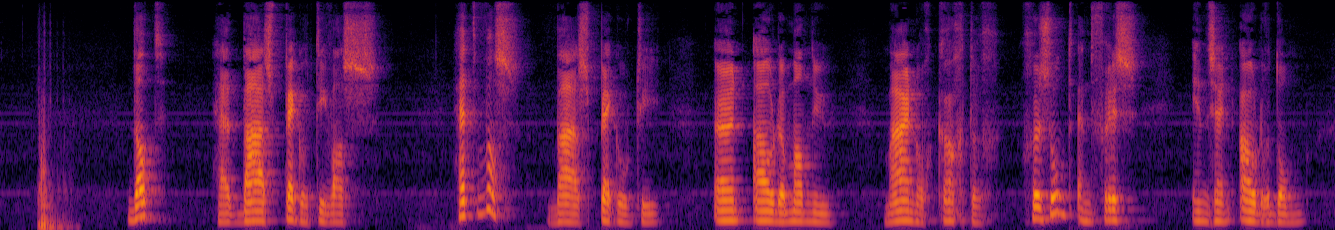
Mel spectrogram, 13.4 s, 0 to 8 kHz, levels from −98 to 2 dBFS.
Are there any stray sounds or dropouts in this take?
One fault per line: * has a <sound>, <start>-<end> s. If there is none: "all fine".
* has a thud, 0.4-0.8 s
